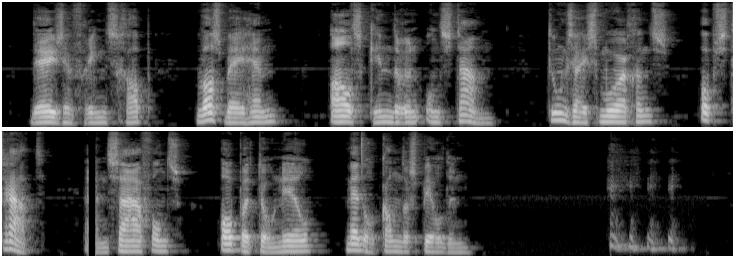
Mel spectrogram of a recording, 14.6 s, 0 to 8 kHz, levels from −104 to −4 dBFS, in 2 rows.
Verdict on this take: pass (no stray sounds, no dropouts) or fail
fail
